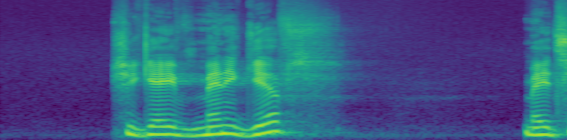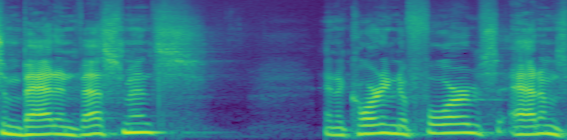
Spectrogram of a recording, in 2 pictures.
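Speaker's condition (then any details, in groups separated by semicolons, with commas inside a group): No condition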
